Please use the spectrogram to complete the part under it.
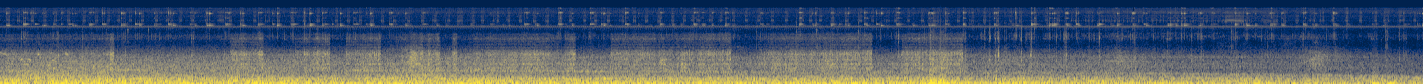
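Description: Tyres roll on smooth pavement.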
